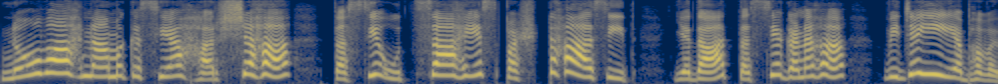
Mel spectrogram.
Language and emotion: Sanskrit, happy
